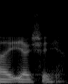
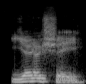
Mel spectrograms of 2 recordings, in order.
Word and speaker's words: Yoshi: Um so generally generally Americans will say Yoshi. Americans say Yoshi, but it's Yoshi.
